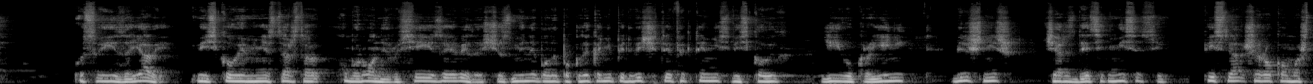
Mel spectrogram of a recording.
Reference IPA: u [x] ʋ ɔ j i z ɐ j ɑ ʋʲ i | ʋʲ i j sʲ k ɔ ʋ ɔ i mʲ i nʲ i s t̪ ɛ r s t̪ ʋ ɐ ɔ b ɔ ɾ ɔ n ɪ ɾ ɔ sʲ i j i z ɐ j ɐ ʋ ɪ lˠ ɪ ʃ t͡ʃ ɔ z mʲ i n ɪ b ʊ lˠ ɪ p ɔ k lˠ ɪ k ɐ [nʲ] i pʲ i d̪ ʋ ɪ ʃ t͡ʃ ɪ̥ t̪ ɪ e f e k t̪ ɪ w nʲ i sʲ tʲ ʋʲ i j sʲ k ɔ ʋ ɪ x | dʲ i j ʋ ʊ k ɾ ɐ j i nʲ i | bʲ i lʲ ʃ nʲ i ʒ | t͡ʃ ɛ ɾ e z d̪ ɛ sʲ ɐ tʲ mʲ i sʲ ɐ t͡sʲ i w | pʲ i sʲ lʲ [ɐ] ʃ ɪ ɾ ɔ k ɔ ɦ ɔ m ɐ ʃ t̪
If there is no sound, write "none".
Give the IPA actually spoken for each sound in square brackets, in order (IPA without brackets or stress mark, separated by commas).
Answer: s, nʲ, ɐ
